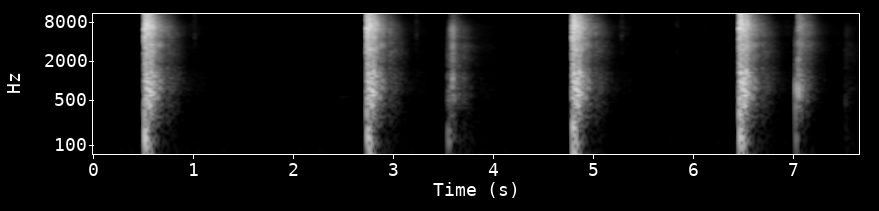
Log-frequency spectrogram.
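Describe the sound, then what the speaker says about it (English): Six pistol shots from an S&W Bodyguard 2.0 ring out at a shooting range, loud and close, in uneven pairs and singles with silence between them. "I think I must have took 6 shots"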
